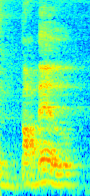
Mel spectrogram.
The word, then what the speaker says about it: Babel: Now you have Babel, the pronunciation is Babel, and Babel means confusion.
